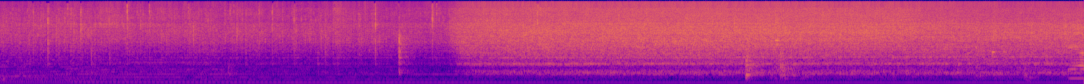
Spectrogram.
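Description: Food crackles and sizzles in a hot pan at home, a soft steady frying at first that swells into a loud, hissing sizzle partway through, heard close up.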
